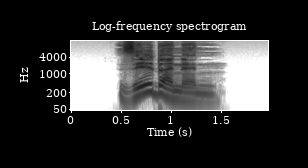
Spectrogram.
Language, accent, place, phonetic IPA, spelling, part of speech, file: German, Germany, Berlin, [ˈzɪlbɐnən], silbernen, adjective, De-silbernen.ogg
- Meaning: inflection of silbern: 1. strong genitive masculine/neuter singular 2. weak/mixed genitive/dative all-gender singular 3. strong/weak/mixed accusative masculine singular 4. strong dative plural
